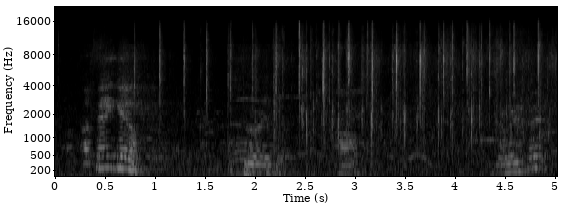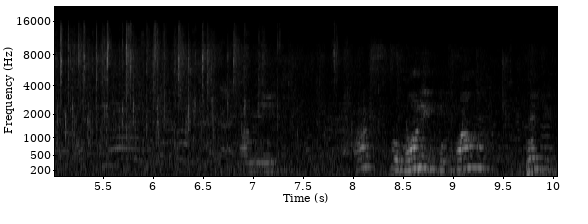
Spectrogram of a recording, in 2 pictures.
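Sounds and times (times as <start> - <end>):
people clapping: 1.0 - 7.4.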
